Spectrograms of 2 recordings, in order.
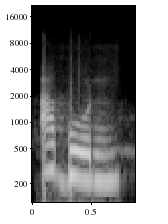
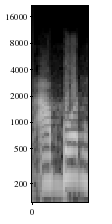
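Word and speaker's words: أب: Kalau memang hanya ayah, itu dalam bahasa Arab abun. Abun, bukan abon ya.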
